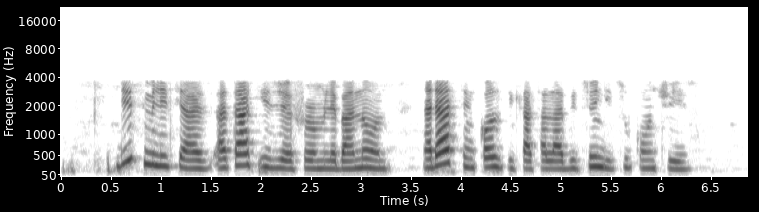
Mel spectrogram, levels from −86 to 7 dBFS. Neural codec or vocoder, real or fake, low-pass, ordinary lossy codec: none; real; 3.6 kHz; none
